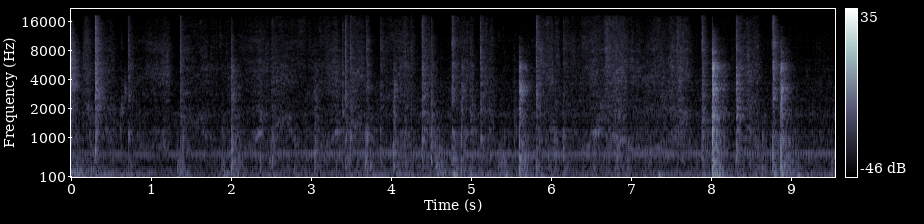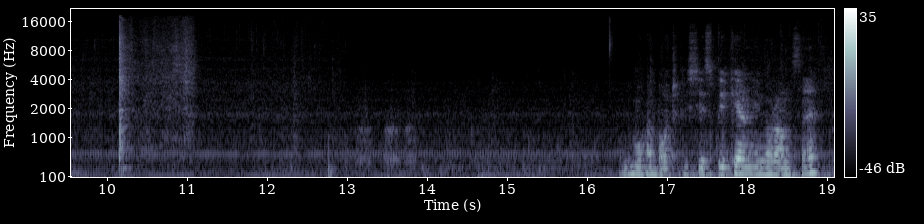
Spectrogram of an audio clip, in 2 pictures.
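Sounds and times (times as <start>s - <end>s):
spoon clinking and scraping against a pot stirring soup: 0.2s - 9.1s, 10.1s - 11.2s
speech: 16.5s - 19.0s.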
